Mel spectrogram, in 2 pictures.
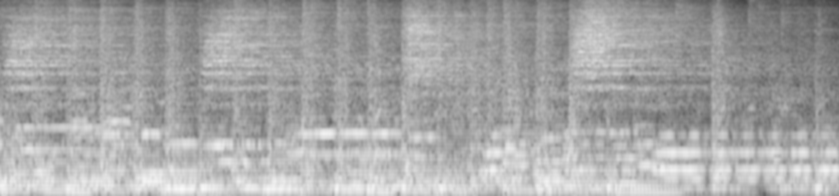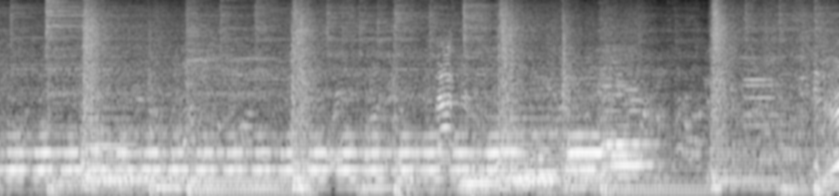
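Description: Live electric blues band: an amplified harmonica played cupped against a handheld microphone takes a solo over electric guitar and drums, with long held notes in the middle. The harmonica phrase ends and the music drops back about a second before the end.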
